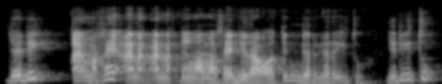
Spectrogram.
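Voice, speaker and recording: A young man, speaking quickly and in a somewhat raised pitch. He recounts a hard personal story to his interviewer with strong emotion, often addressing him respectfully. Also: very animated. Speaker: guest.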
